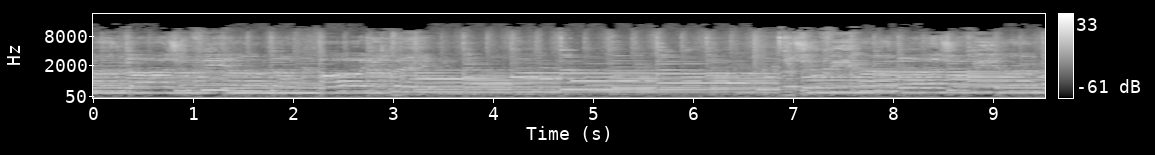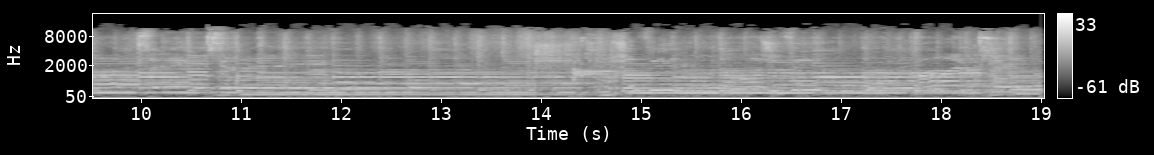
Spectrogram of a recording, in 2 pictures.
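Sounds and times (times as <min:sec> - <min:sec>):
acoustic guitars: 0:00.0 - 0:19.0
percussion: 0:00.0 - 0:19.0
piano: 0:00.0 - 0:19.0.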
